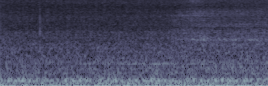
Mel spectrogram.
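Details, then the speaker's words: Doris camper van diesel at idle after the Vitron was got working: steady low chug, even and unbroken with no knocks or misses, a little wind; engine running happily. "She's quite happy just chugging along, and that is because the Vitron is now working."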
